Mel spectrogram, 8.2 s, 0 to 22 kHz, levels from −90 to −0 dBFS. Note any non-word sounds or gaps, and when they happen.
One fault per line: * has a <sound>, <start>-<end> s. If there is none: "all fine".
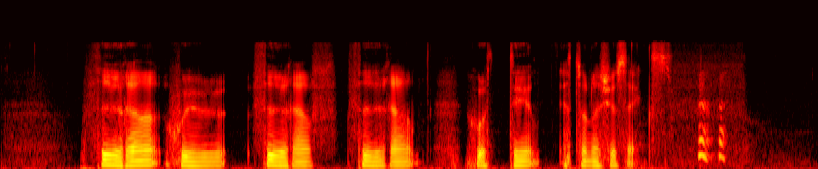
* has a laugh, 7.0-7.3 s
